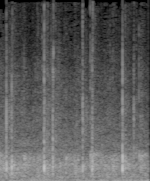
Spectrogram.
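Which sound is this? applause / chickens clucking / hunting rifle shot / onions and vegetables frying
applause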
